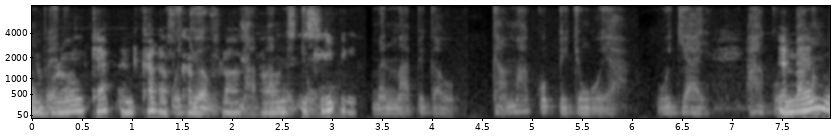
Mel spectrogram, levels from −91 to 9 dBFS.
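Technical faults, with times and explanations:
4.37–4.61 s and 6.08–6.26 s, comfort noise in place of the background: in each pause the real background gives way to flat, featureless hiss about 5–6 dB quieter, likely discontinuous transmission with synthetic fill.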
